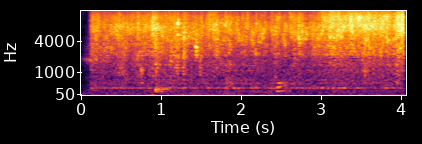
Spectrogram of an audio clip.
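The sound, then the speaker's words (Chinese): Hairtail fish sizzling in a frying pan in the home kitchen of a household at Houdeli, Xinchang Road: a steady, dense hiss and crackle that holds evenly throughout, with a faint low hum beneath and no voices. “这是新昌路厚德里一户正在煎带鱼的人家。”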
